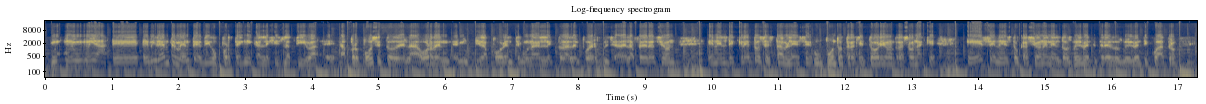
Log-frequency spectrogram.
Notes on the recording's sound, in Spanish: Entrevista telefónica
